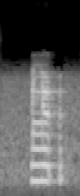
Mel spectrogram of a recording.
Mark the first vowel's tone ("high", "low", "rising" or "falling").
high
